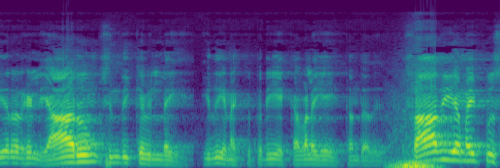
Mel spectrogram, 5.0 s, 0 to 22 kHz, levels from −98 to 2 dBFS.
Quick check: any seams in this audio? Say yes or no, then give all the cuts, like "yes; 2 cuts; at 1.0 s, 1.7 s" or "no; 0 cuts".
yes; 1 cut; at 3.9 s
